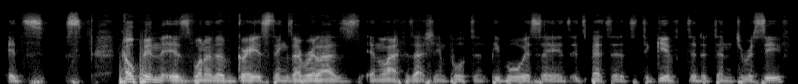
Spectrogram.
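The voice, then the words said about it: Southeast London English accent. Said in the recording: “I love your accent. It's so cute ... come to London more often, man. Everyone sounds like us ... London, Southeast to be exact”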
